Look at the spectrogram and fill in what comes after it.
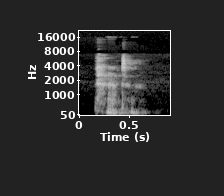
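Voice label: "patter", British English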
